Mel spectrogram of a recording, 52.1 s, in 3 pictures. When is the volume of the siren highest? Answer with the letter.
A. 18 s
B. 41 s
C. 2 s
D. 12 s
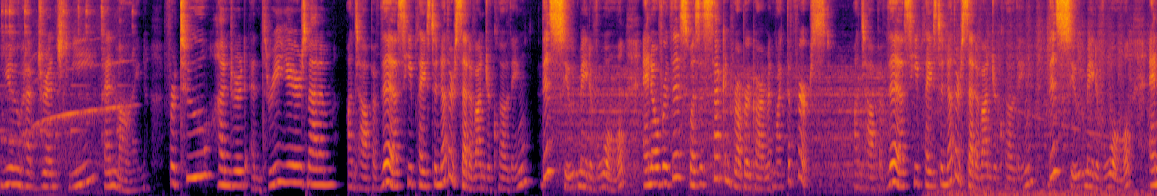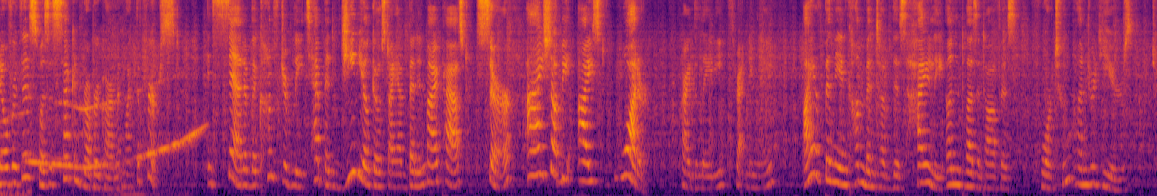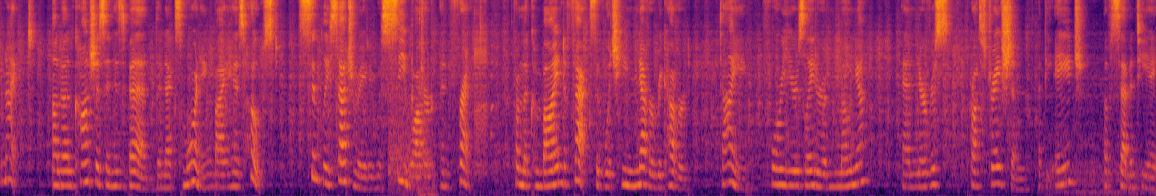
A.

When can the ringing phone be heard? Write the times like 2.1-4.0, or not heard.
not heard.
